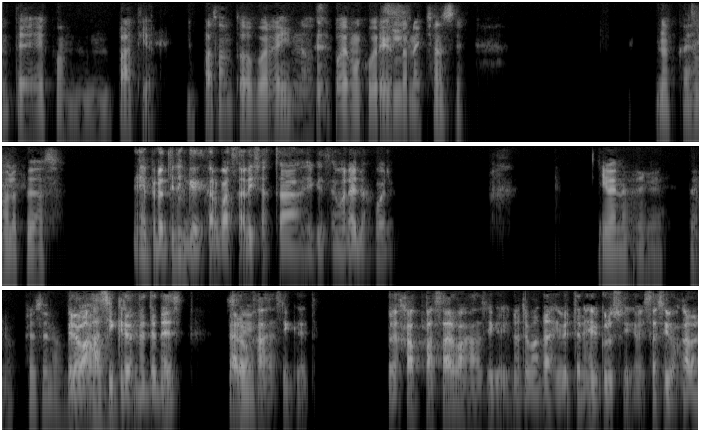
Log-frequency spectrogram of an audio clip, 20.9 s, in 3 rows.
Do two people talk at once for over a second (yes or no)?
no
